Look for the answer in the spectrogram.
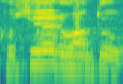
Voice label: cheers, odia

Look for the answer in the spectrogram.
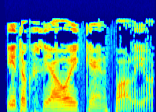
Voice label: "thanks", Finnish

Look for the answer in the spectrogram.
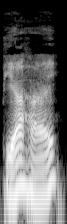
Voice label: fine, bonggi

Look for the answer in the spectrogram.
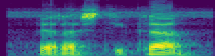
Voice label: get well soon, greek

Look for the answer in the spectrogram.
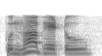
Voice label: goodbye, marathi

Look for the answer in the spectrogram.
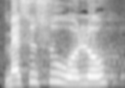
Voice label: i miss you, ewe

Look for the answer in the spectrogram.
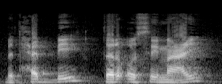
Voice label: dance, lebanese, arabic

